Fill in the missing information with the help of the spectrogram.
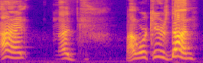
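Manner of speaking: high, loud mock Brock voice; Brock impression. Wrestler leaving after his work is done, high and loud. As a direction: ham it up as a gloating Brock. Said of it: "Brock's like".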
